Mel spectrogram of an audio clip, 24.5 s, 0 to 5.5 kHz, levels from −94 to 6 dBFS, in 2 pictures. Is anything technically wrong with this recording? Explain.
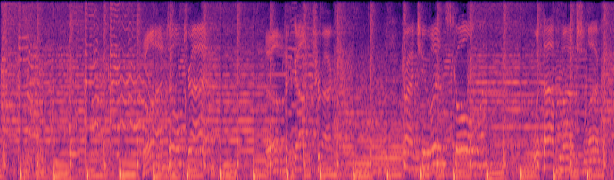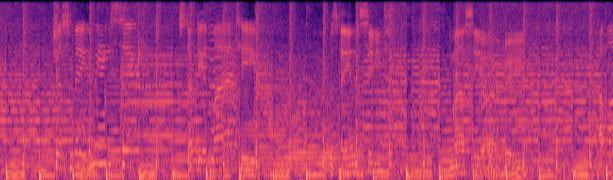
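No, nothing technically wrong can be heard here.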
